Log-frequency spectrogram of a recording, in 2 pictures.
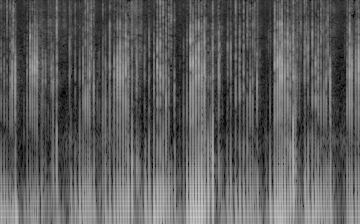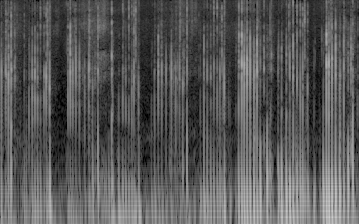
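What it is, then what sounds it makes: Wooden articulated fish toy. A small, light-wood segmented fish toy is held close to the mic and flexed and rubbed along its slats with the fingertips. Its segments click and clatter in quick, dry, closely packed bursts. The sound is heavy in low, thumpy tones, with a rough scraping texture between the clicks.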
